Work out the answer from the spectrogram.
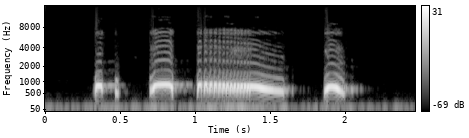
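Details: Spotted dove phrase used as a lure: quick paired notes, a swelling coo, a long downward-gliding coo and a brief final hoot, with soft low rumble beneath.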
